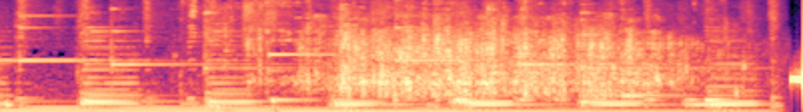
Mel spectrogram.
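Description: Milk pouring from a plastic jug onto cereal, starting about one and a half seconds in and stopping just before the end, over quiet background music. A steady test-card beep starts right at the end.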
